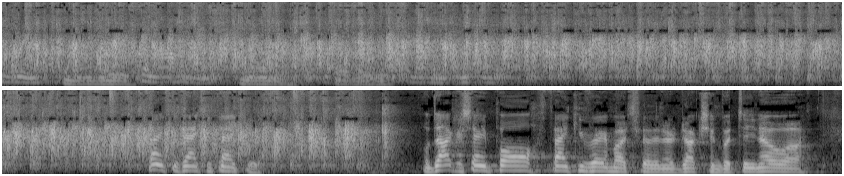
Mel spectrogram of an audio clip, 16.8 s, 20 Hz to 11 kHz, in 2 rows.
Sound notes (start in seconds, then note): 5.3 applause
